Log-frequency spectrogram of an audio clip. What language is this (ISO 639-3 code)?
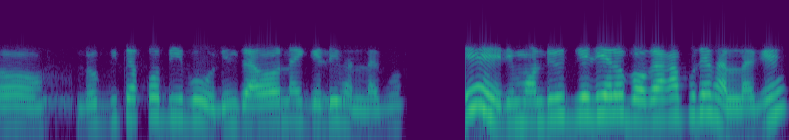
asm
